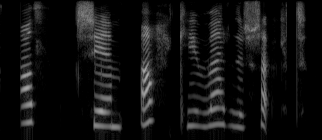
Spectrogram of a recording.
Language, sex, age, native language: Icelandic, female, 8, Icelandic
